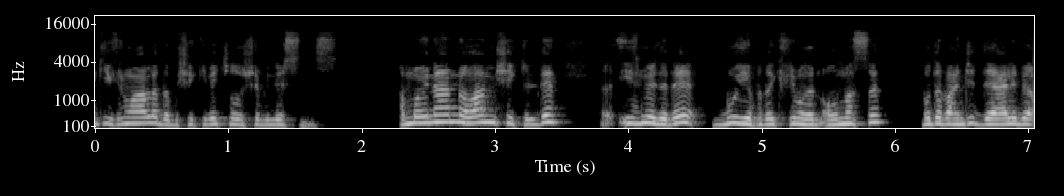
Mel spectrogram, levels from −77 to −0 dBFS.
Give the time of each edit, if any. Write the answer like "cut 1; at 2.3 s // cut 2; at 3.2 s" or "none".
cut 1; at 2.1 s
